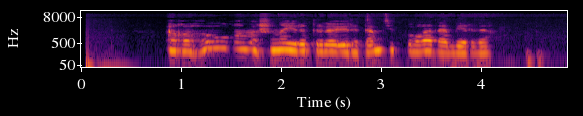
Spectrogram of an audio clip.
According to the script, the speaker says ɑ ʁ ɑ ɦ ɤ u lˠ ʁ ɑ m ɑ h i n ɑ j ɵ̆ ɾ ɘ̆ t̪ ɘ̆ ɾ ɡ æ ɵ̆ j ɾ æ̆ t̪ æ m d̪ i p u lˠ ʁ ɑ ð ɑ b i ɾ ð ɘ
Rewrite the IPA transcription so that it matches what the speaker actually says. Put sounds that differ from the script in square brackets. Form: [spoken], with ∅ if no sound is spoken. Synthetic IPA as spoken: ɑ ʁ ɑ ɦ ɤ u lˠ ʁ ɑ m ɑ [ʃ] i n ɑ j ɵ̆ ɾ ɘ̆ t̪ ɘ̆ ɾ ɡ æ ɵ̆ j ɾ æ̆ t̪ æ m [t̪] i p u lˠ ʁ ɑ ð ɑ b i ɾ ð ɘ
